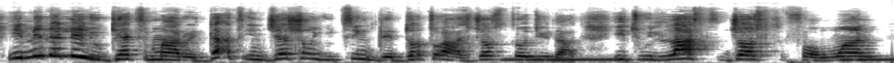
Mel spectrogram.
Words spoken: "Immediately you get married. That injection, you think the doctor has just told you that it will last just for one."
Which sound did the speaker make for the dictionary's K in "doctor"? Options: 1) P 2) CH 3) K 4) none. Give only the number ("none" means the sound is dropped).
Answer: 4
